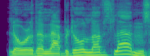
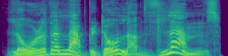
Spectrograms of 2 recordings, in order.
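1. La phrase est dite à un rythme très rapide. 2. La phrase est dite à un rythme rapide. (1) "Encore plus vite!" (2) "plus vite!"

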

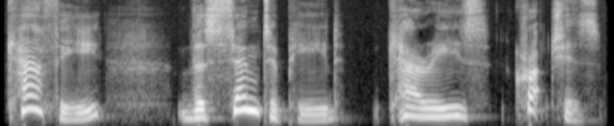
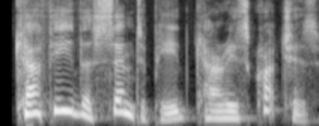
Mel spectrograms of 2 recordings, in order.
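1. Elle est dite à un rythme lent et soigné. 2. Elle est dite à un rythme plus rapide.

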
